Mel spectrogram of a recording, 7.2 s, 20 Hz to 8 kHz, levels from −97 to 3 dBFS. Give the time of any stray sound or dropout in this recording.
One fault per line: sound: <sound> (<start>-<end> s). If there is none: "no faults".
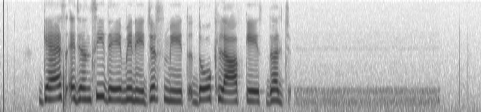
no faults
